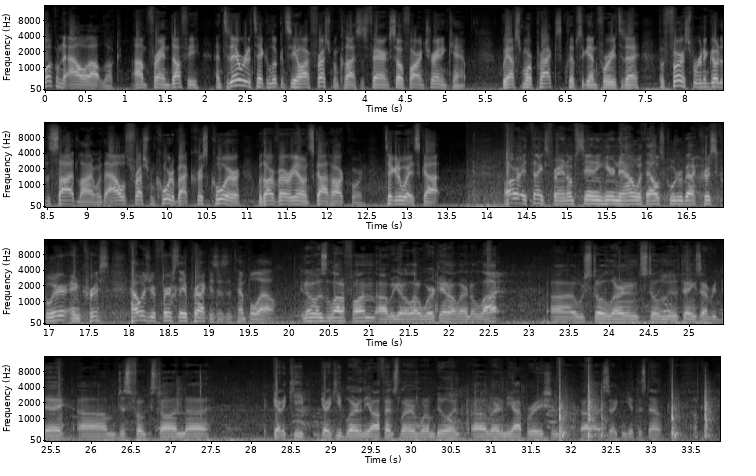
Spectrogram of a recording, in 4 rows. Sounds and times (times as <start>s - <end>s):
Speech: 0.0s - 13.4s, 14.2s - 27.5s, 28.2s - 33.7s.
